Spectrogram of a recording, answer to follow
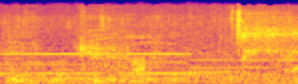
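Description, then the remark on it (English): Heavy rain suddenly pours down in a flash flood, a steady, dense, loud hiss, with voices murmuring faintly underneath throughout. “That is insane how quickly it started raining.”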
